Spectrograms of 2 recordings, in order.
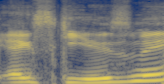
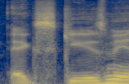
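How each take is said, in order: First: High, louder retold disbelief; incredulous. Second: Said in the usual way. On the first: Replaying his answer to the officers' accusation, incredulous. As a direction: act out being shocked by the accusation. Reaction to drug supplying accusation.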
